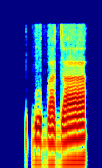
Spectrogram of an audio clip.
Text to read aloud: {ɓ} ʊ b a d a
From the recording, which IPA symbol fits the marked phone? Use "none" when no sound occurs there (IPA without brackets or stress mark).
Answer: ɓ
